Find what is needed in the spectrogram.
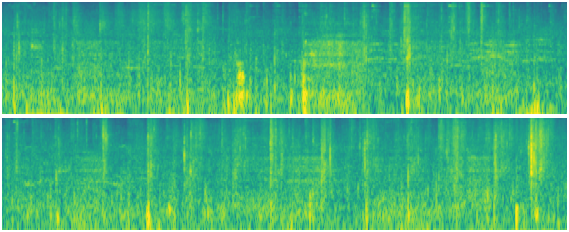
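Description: Steps of a walk on a paved path scattered with dry leaves: irregular soft clicks and scuffs, one or two a second, with a louder knock near the end.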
